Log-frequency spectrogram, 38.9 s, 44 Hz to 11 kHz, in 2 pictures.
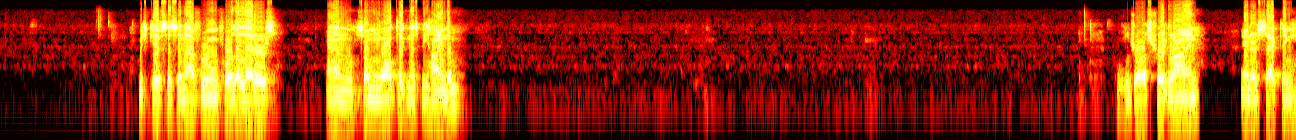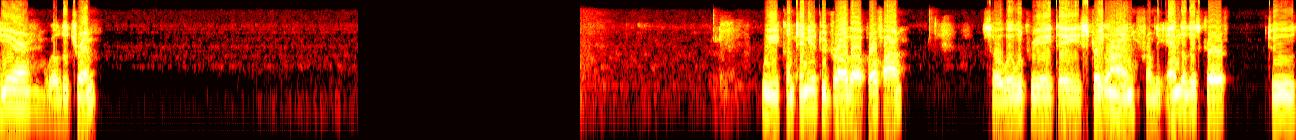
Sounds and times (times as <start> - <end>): Speech: 1.5 - 4.2, 4.9 - 7.0, 16.3 - 20.9, 30.2 - 37.8, 38.4 - 38.8.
